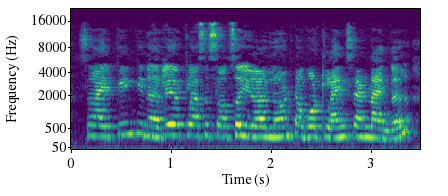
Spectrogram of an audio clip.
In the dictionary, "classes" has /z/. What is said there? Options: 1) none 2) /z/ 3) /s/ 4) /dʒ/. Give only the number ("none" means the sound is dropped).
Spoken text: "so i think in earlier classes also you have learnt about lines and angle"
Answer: 3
